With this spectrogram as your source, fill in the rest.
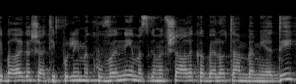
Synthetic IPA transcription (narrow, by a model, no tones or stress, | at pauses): ibeʁe̞ɡaʃeatipulimːe̞kuvanimazɡamefʃaʁle̞kabe̞lo̞tambemejadi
